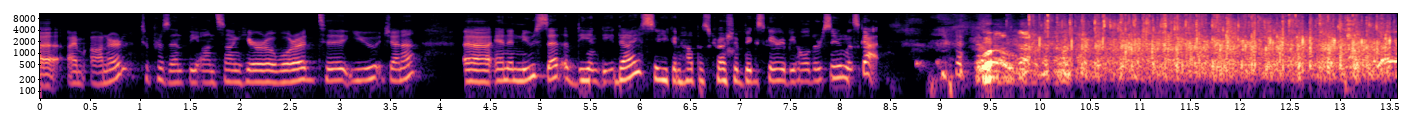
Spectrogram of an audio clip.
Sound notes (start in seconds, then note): 8.7 laughter; 9.4 applause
